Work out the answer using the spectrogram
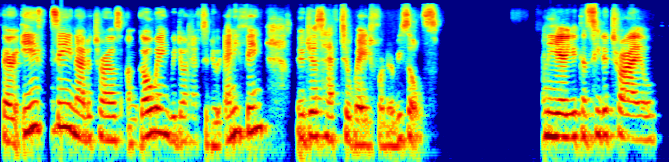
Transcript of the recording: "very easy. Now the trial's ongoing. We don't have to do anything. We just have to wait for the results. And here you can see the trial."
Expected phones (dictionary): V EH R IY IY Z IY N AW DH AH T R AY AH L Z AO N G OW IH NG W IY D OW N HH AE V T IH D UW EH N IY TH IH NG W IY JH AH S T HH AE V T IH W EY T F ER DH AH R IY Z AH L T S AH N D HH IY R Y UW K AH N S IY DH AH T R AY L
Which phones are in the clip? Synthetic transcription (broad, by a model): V EH R IY IY Z IY N AW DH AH T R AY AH L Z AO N G OW IH NG W IY D OW N HH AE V T IH D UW EH N IY TH IH NG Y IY JH AH S T HH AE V T IH W EY T F ER DH AH R IY Z AH L T S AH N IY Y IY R Y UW K AH N S IY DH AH T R AY L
